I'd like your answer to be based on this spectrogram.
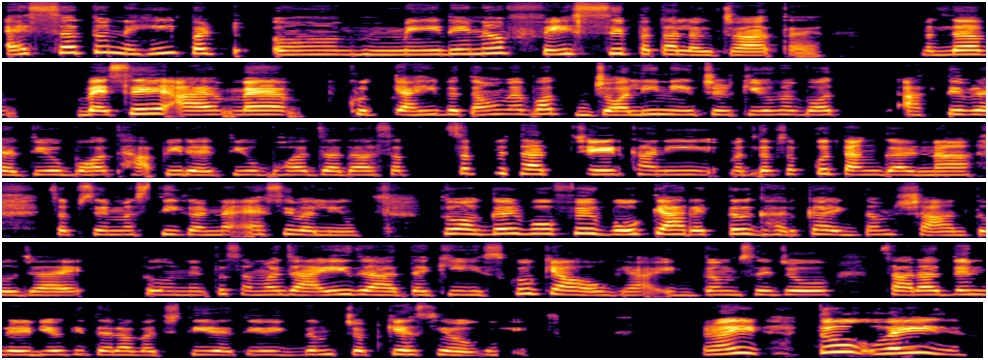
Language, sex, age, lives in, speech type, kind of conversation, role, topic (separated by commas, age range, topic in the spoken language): Hindi, female, 25-29, India, conversation, podcast, guest, Family aur career ke beech tum balance kaise banate ho?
